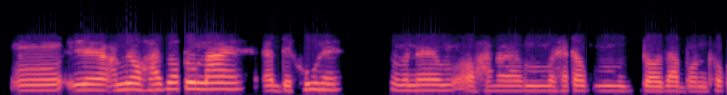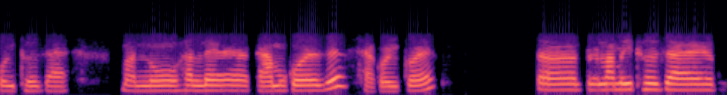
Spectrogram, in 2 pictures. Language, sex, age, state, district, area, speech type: Assamese, female, 45-60, Assam, Dibrugarh, rural, conversation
